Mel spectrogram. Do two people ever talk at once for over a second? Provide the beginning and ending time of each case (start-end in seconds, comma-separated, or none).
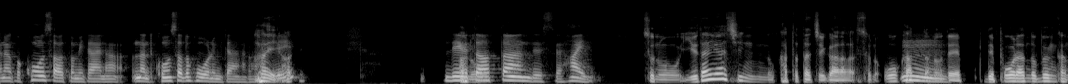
none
